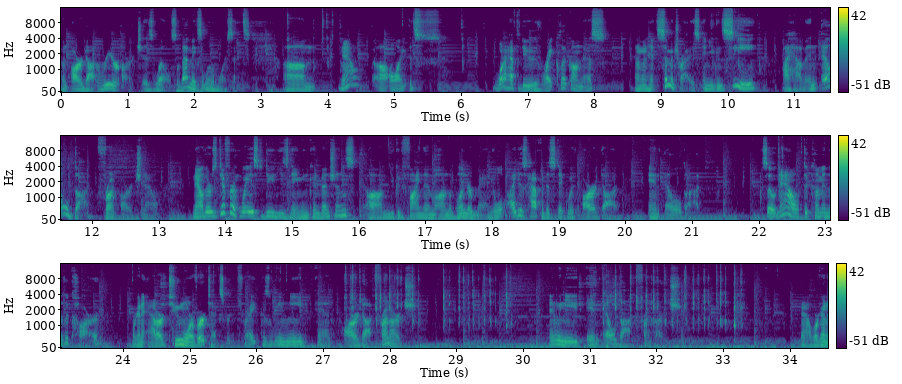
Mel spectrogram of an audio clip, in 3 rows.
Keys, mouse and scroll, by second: 2.0-3.4 scroll up 2, 4.4-5.6 scroll up 2, 5.6-6.1 scroll down 2, 9.0 right click, 9.5-9.8 scroll down 2, 9.8 `, 10.5 shift+`, 13.1-16.8 scroll down 2, 16.8-17.5 scroll up 2, 17.5-22.3 scroll down 2, 22.3-25.2 scroll down 1, 25.2-34.5 drag.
